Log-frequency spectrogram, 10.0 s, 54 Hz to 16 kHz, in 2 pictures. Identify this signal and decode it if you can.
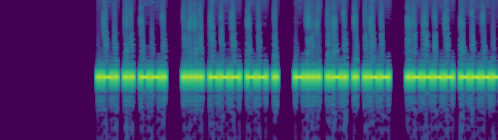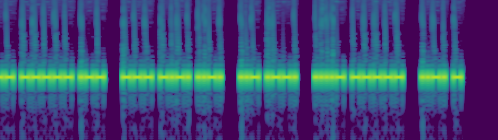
Morse code, heard as a keyed tone, about 46 wpm, 700 Hz. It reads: RIG HOME BREW 100W OCF UP 40 FT
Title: K1USN SST QSO Practice 45wpm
